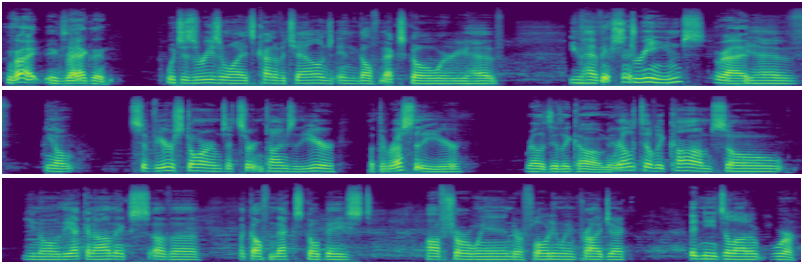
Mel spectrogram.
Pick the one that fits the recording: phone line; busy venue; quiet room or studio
busy venue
